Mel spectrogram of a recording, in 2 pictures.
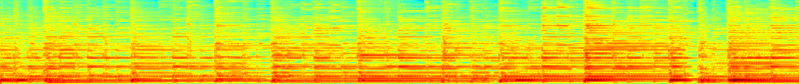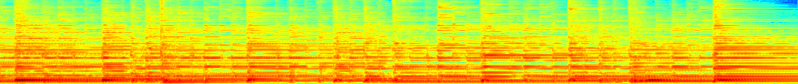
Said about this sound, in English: I let the top E string, this thinner string, ring out as like a drone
